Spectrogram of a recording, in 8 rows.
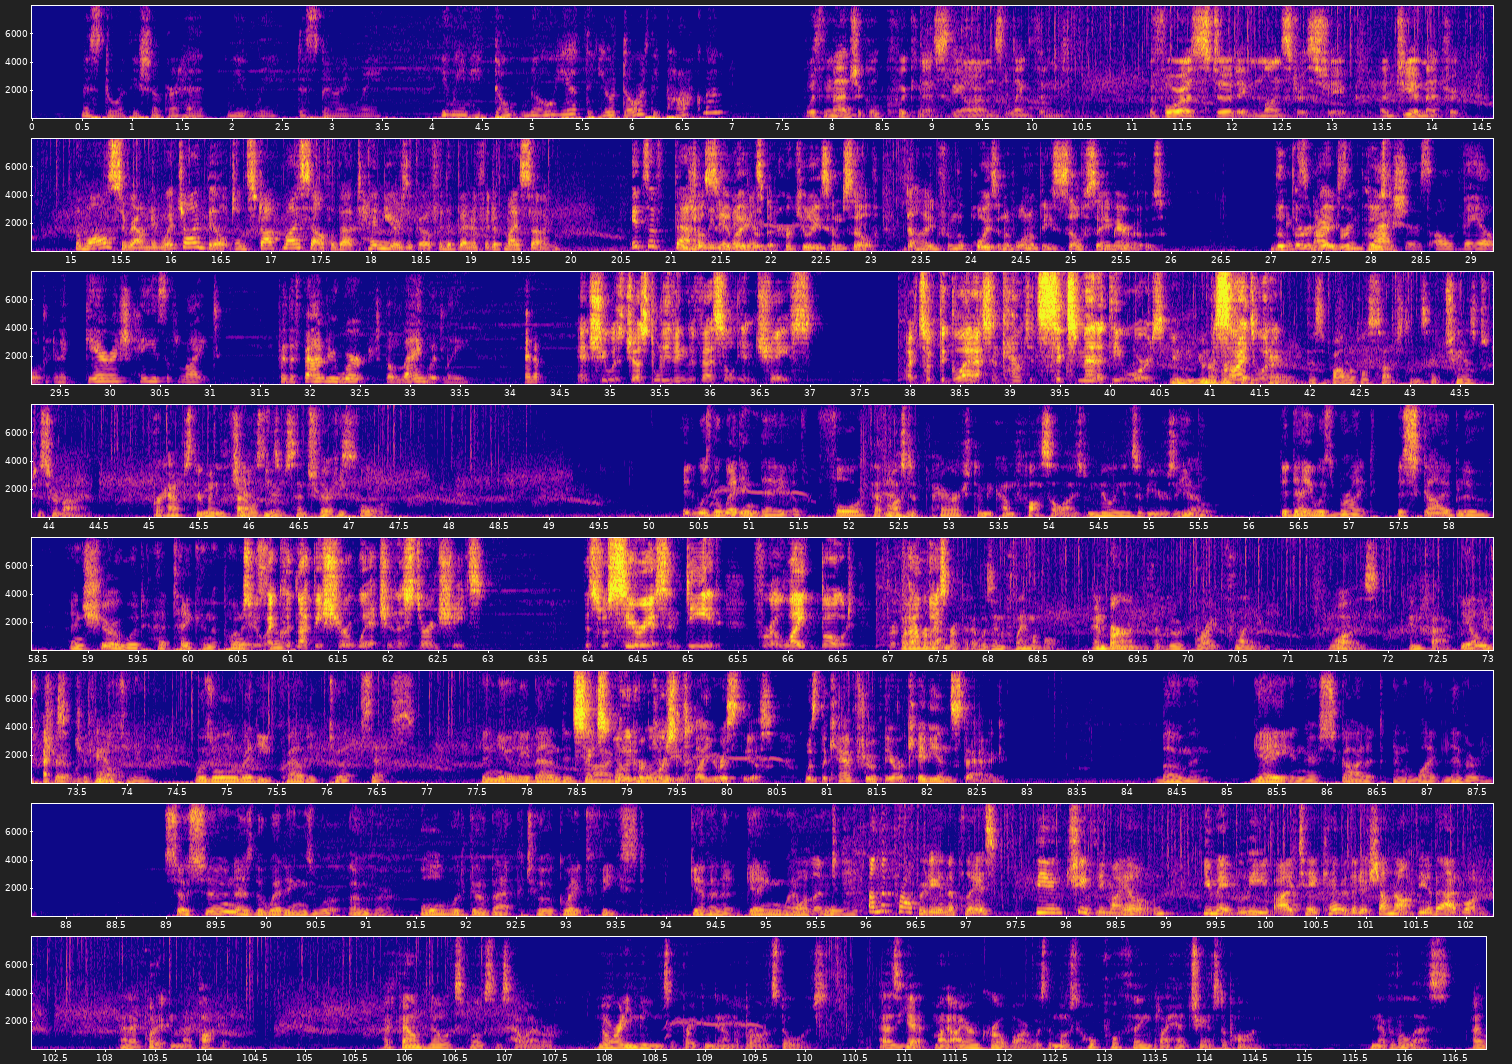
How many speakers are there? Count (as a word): eight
